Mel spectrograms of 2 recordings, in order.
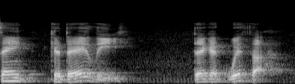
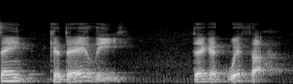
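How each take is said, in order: First: The name is said the native Mohawk way. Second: The name is said the native Mohawk way.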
